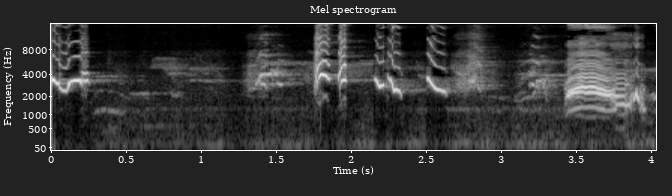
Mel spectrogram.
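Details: An Oriental magpie-robin, its song used to spur other home birds to answer, gives a whistled note, a string of sharp slurred chirps, then a loud grating rasp.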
